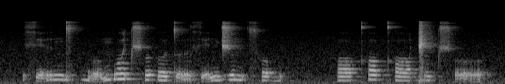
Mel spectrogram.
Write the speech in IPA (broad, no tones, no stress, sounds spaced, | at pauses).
x ḛ r n d ʊ t b o̰ m b ɔ t͡ʃʰ ʊ ʔ ʊ t o̰ r x ḛ n d͡ʒ ʊ m t͡sʰ o b | ɔ kʰ ɔ kʰ ɔ ɡ͡ǁ ʊ t͡ʃʰ o̰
